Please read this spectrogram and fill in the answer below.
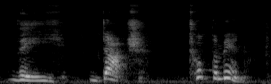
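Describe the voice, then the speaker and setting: With a British accent, a woman talks at a fairly slow pace in a somewhat breathy voice of medium pitch. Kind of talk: interview answer.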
